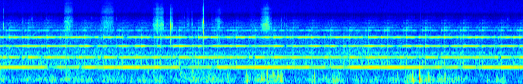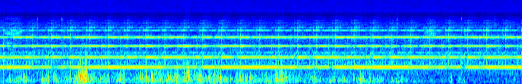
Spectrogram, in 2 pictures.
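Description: Freight train approaching from a distance: a steady high ringing of several held tones over a low, uneven rumble.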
